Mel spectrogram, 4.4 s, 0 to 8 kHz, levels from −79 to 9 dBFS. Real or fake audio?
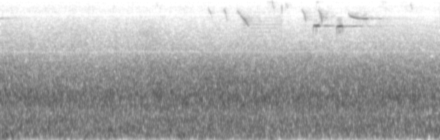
real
